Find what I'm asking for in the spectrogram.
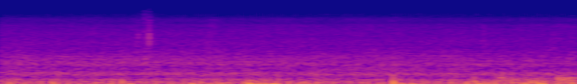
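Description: Honey bees humming around an open hive in West Texas during fall beekeeping work, a low steady drone close to the microphone with a few louder passes and light wind.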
